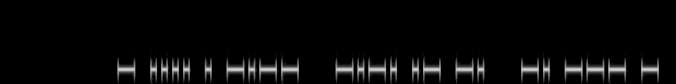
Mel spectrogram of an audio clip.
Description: Morse code, heard as a keyed tone, about 22 wpm, 700 Hz. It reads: THEY CAN NOT
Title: Sentences from Top 1000 Words - Review Part 1 - 22wpm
